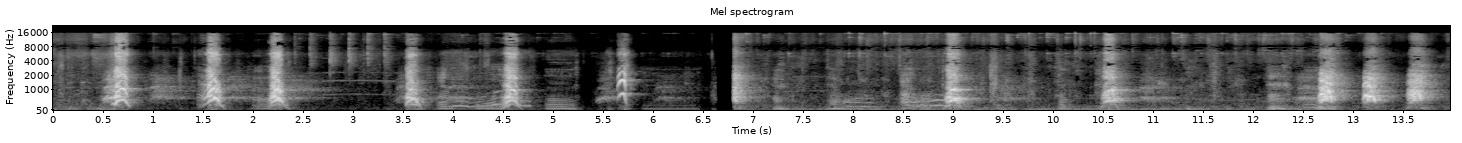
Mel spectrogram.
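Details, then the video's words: Dog barking loudly in single spaced barks, several seconds apart at times, ending in a quick run of three barks. "PERROS ladrando FUERTE"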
